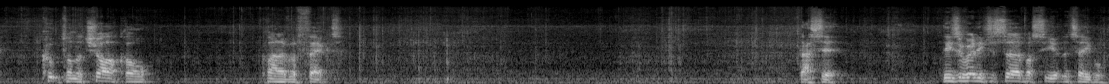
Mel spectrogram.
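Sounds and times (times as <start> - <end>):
food sizzling and crackling: 0.0 - 11.0
gas burner flame hissing: 0.0 - 11.0.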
